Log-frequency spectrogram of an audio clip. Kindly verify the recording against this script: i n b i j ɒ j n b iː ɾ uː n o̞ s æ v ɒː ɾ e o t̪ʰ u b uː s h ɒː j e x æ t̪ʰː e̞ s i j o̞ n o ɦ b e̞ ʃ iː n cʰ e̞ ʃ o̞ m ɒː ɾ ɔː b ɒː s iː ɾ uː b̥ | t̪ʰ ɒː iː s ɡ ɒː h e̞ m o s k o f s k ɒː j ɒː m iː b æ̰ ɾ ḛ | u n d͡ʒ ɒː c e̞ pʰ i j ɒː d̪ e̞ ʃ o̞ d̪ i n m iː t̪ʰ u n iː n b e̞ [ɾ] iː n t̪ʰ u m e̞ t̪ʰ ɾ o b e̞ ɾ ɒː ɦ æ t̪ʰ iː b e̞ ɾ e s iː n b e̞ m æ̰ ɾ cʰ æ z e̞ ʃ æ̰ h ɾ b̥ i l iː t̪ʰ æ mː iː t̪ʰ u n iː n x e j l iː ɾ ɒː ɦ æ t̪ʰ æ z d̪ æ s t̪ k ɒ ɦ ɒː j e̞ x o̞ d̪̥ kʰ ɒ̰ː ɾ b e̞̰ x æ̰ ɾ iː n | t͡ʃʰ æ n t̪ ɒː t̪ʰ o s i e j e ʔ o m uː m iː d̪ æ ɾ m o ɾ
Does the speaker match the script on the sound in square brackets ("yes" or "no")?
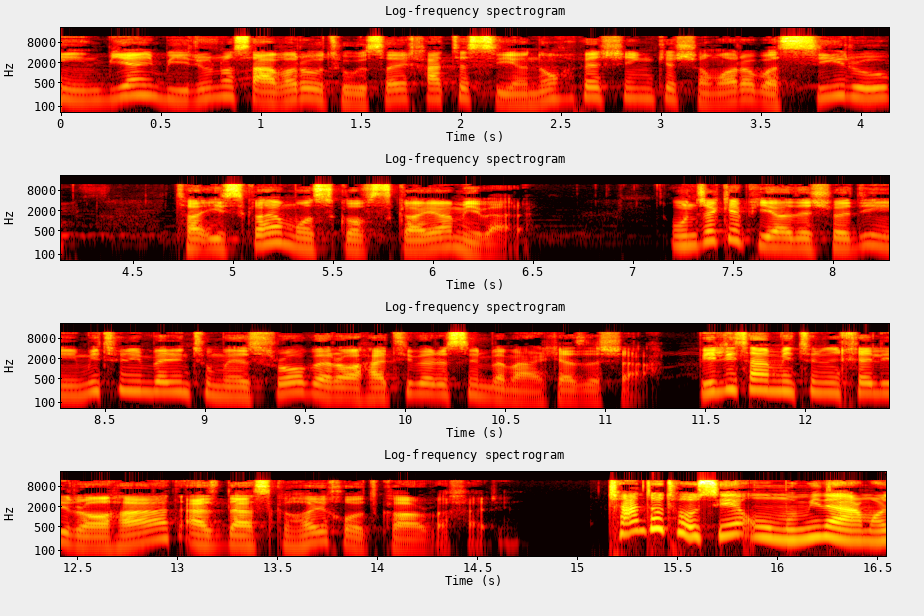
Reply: yes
